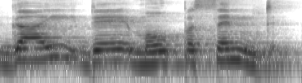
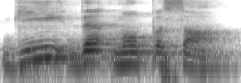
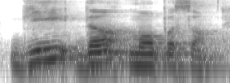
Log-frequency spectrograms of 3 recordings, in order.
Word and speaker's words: Guy de Maupassant: എഴുതിയിട്ടുള്ള ഓതറിന്റെ പേര് ഇത് ഗൈഡേ മോപസെന്റ് എന്ന് വായിക്കാൻ തോന്നും പക്ഷേ ഇയാൾ ഒരു ഫ്രഞ്ചുകാരൻ ആയതുകൊണ്ട് ഇയാളുടെ യഥാർത്ഥ ഉച്ചാരണം വരുന്നത് ഗീദ മോപ്പസ അങ്ങനെയാണ് വായിക്കുക ഗീദ മോപ്പസ YouTubeൽ ഒന്ന് പിന്നെ ഈഒരു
